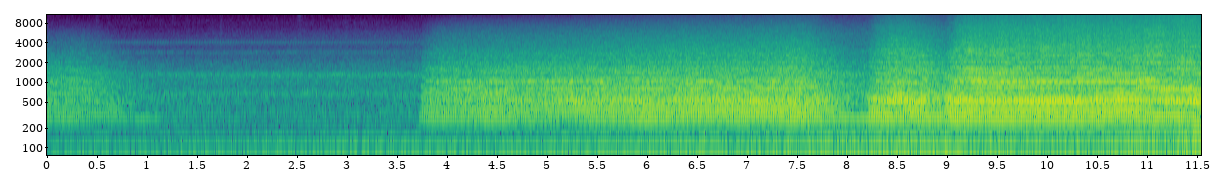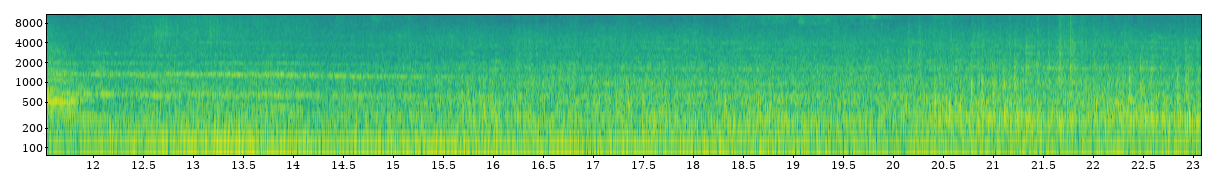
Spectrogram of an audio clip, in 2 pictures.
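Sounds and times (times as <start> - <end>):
locomotive air horn blasts: 0.0 - 1.0, 3.7 - 15.4
low train rumble: 0.0 - 23.0.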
